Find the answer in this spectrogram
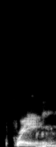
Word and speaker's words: Prem: my parents taught me, which is Prem. It's like frame with Prem. A P, yes.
